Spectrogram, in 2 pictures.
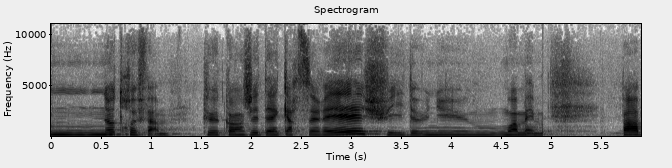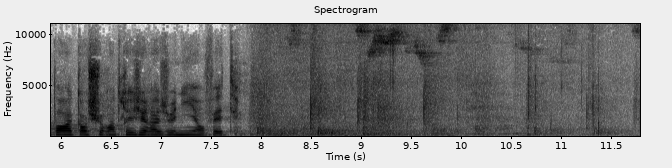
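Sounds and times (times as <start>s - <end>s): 
speech: 0.0s - 8.6s
footsteps going down the stairs of the women's prison in Rennes: 7.8s - 11.7s.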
